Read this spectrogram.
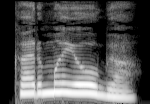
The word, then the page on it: ಗ್ರಾಮ್ಯಕ: grāmyaka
